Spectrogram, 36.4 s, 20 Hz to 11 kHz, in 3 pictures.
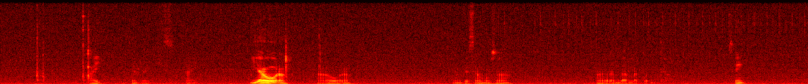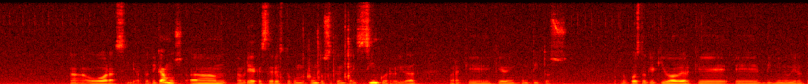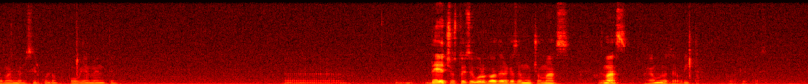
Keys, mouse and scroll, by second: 0.8-1.2 scroll down 2, 1.2 middle click, 2.1-2.5 scroll up 3, 2.5 shift+middle click, 2.9 shift+click, 5.7 click, 6.2-7.3 drag, 7.3-11.9 drag, 13.5 click, 14.8 KP_Decimal, 15.1 KP_7, 15.2 KP_5, 15.6 KP_Enter, 18.7-20.0 drag, 20.1 click, 20.7 click, 22.5 right click, 23.5 s, 28.0 click, 28.7-29.1 scroll down 2, 29.3-31.3 middle drag, 31.3 scroll up 1, 32.7 s, 35.9 click.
